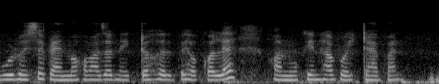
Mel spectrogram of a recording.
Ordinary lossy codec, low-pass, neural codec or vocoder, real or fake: AAC, 32 kbps; 7.2 kHz; codec, 16 kHz in and 24 kHz out, 1 kbps, XY-Tokenizer; fake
